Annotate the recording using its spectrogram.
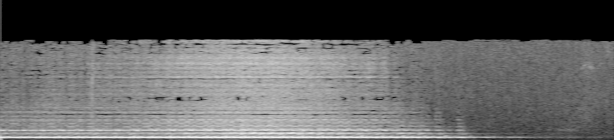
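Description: Solo shakuhachi, the Japanese end-blown bamboo flute, playing one long breathy note that wavers rapidly and fades out about five seconds in.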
